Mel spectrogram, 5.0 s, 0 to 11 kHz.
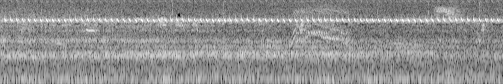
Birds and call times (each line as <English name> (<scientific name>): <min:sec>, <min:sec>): African Black-headed Oriole (Oriolus larvatus): 0:03.3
